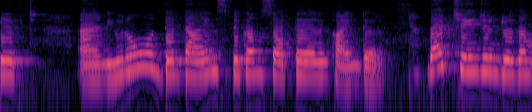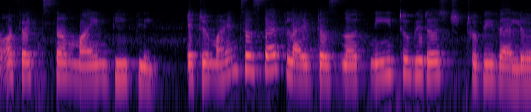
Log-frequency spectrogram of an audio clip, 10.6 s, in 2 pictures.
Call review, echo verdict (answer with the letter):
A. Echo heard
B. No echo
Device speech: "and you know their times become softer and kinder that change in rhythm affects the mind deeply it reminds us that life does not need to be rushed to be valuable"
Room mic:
A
